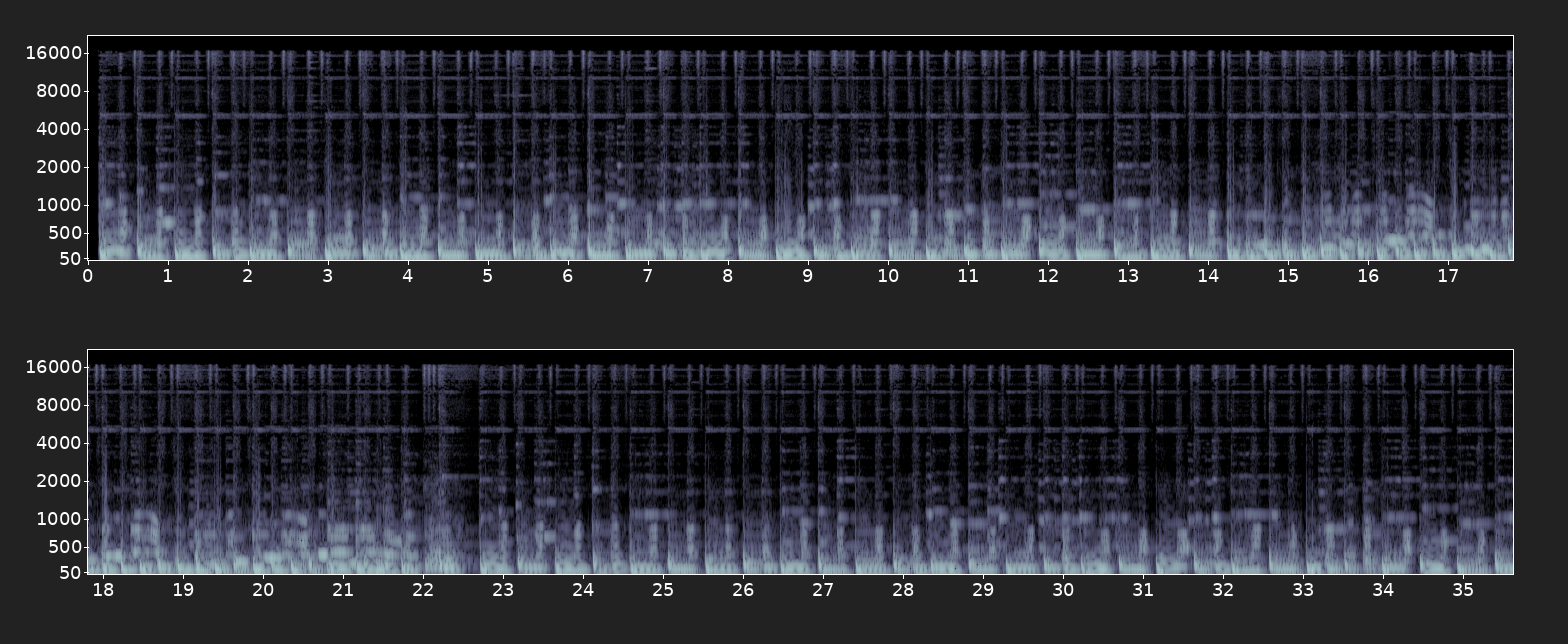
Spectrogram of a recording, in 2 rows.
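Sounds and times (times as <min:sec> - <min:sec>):
bass: 0:00.0 - 0:35.6.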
